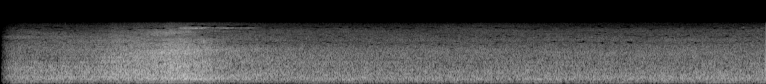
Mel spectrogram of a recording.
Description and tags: Road noise ambient
Recording of a fairly noisy road. Recorded with an app on the Samsung Galaxy S3 smartphone
busy, cars, loud, noisy, roads, vehicles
